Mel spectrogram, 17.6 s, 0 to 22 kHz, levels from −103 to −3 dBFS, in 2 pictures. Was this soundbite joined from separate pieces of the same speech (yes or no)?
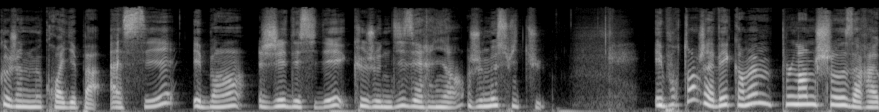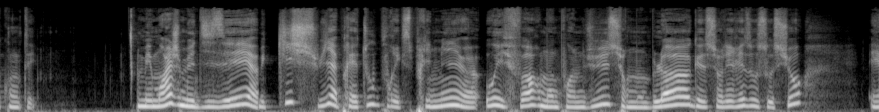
yes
